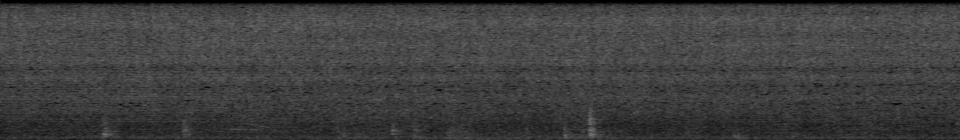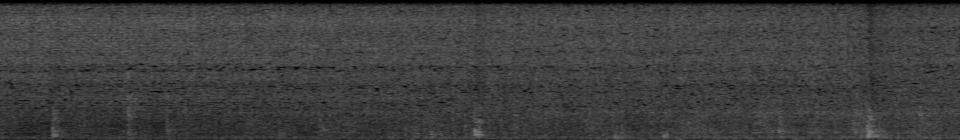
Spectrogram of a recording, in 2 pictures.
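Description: A steam locomotive's metal parts clank now and then as it slowly moves.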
